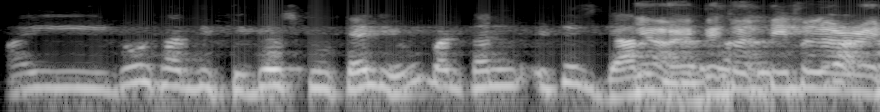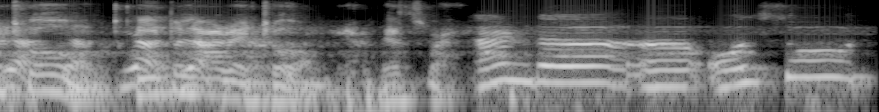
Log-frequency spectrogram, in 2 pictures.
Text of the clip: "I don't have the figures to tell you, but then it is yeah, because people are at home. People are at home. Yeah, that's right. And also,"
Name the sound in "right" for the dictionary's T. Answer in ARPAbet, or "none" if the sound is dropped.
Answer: none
